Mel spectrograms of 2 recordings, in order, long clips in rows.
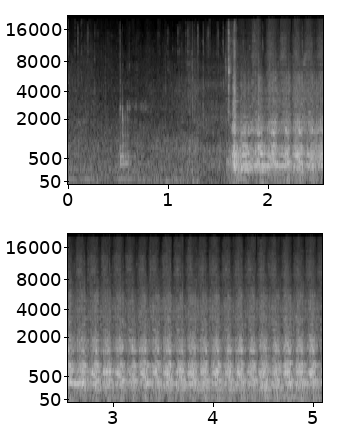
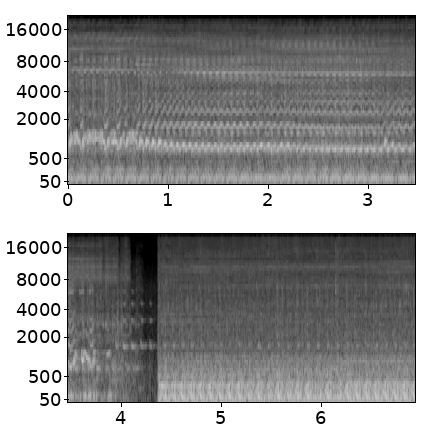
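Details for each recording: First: Fiat 125, 1.6L twin-cam, points ignition, after years sitting; fuel poured into the carby: starter turns the engine over evenly, about three beats a second, never firing; no spark. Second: Fiat 125 barn find with a 1.6 L twin-cam four-cylinder, after the distributor, found 180 degrees out, was turned: it finally runs with a steady, even idle, consistent pulse and no stumble.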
